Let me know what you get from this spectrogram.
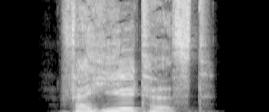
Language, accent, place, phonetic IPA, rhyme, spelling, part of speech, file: German, Germany, Berlin, [fɛɐ̯ˈhiːltəst], -iːltəst, verhieltest, verb, De-verhieltest.ogg
- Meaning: inflection of verhalten: 1. second-person singular preterite 2. second-person singular subjunctive II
